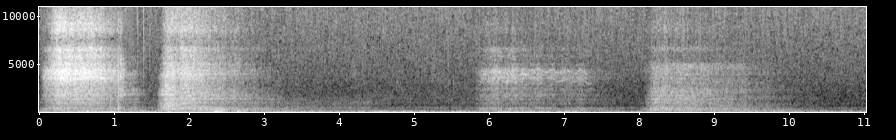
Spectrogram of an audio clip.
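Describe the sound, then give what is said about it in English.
Slow, steady, relaxed breathing in the dark early morning: long, soft, airy inhales and exhales with brief pauses between them, even in rhythm and fairly quiet, with no talk. “what I'm doing there is that I am breathing a breath that is at a steady and relaxed rate”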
